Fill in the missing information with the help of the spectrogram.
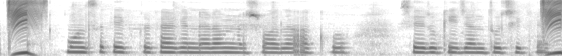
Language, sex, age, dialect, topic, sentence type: Maithili, female, 18-24, Angika, agriculture, statement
